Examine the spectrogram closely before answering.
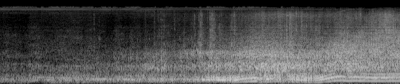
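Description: Gravel sprays and rattles under spinning tyres.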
